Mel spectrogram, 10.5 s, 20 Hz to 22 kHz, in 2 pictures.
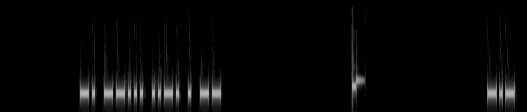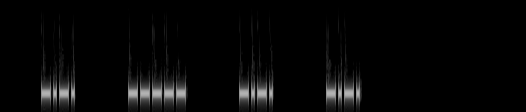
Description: Morse code, heard as a keyed tone, about 39 wpm, spaced as for 20 wpm, 700 Hz. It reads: N7FEM KC0CC
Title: USA Call Signs - 5 Characters - 6x Character Spacing - 40wpm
